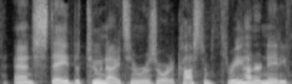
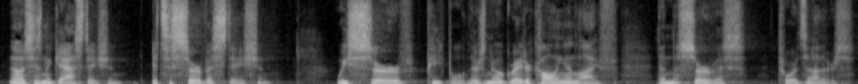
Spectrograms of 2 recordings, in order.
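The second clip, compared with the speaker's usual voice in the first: softer and lower, steady and patient; calm wise reply; 5 semitones lower, 8 dB quieter than usual. Retold or imitated. Guru correcting the arrogant boy, softer and lower. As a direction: answer gently from below, softer, like a mentor.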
